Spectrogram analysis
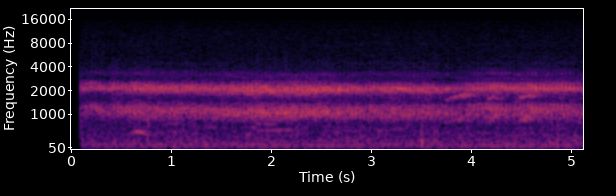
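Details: Many frogs invading backyard swimming pools in Gas City, calling loudly: a dense, unbroken chorus of rapid trilling that merges into a steady buzzing drone with bright high overtones, lasting throughout with little variation.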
